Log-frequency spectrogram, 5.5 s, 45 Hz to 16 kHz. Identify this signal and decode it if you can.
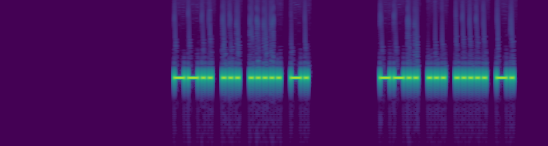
Morse code, heard as a keyed tone, about 36 wpm, 700 Hz. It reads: ZS5N ZS5N
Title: DXCC-100 Call Signs - 4 Characters - Repeated 3x - 35wpm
